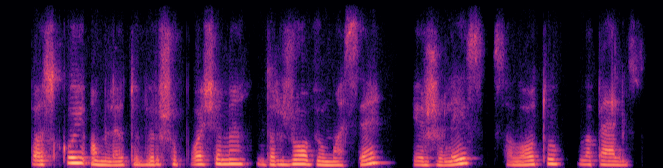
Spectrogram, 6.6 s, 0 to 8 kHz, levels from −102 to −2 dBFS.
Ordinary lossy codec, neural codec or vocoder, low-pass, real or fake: Opus, 16 kbps; none; 7.2 kHz; real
